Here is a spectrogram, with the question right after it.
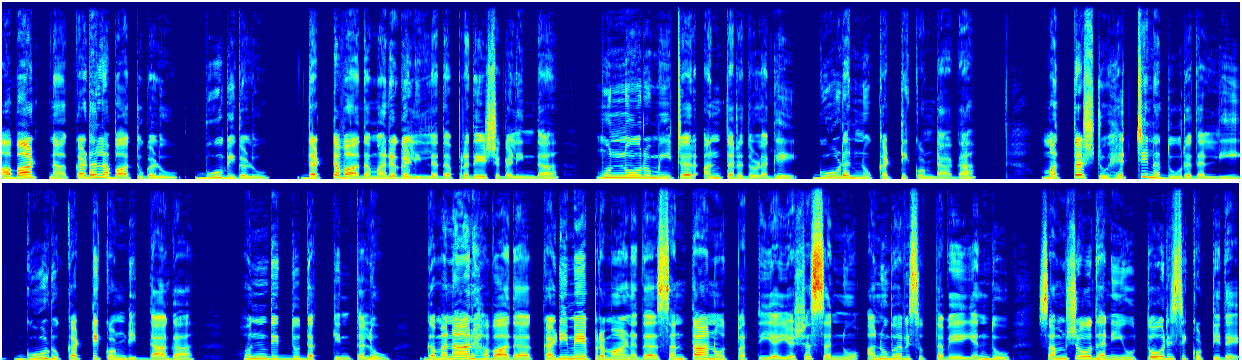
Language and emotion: Kannada, neutral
